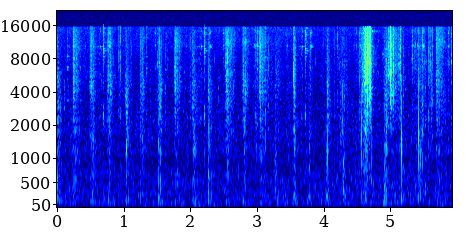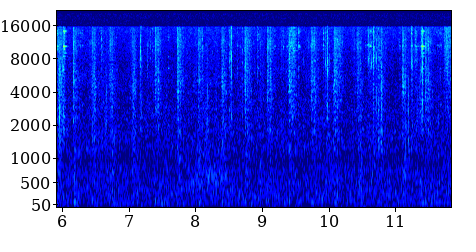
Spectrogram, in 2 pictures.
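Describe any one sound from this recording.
Footsteps crunch steadily through dry grass.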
